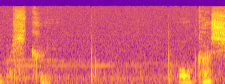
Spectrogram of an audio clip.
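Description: Faint, hushed speech: a short breathy whisper near the start, then a voice beginning again near the end, with a faint steady tone underneath.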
